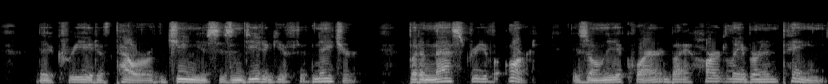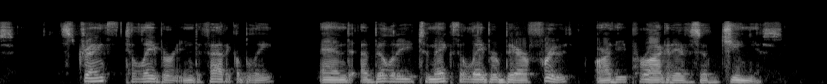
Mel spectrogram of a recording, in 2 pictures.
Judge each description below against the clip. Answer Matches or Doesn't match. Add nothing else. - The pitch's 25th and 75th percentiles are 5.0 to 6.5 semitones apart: Doesn't match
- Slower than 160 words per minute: Matches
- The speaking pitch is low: Matches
